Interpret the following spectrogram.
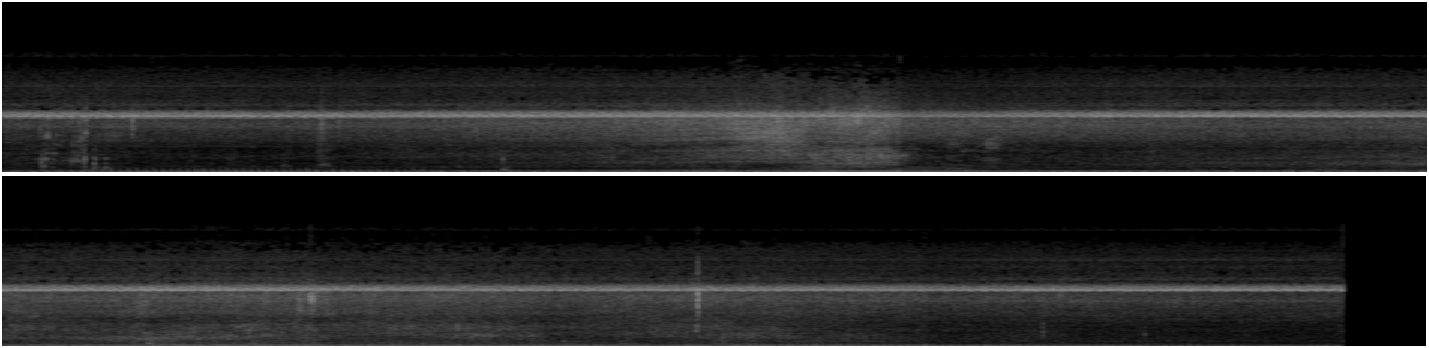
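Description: A motor vehicle engine running nearby, its pitch stepping up about five seconds in. A steady high-pitched whine sits above it.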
